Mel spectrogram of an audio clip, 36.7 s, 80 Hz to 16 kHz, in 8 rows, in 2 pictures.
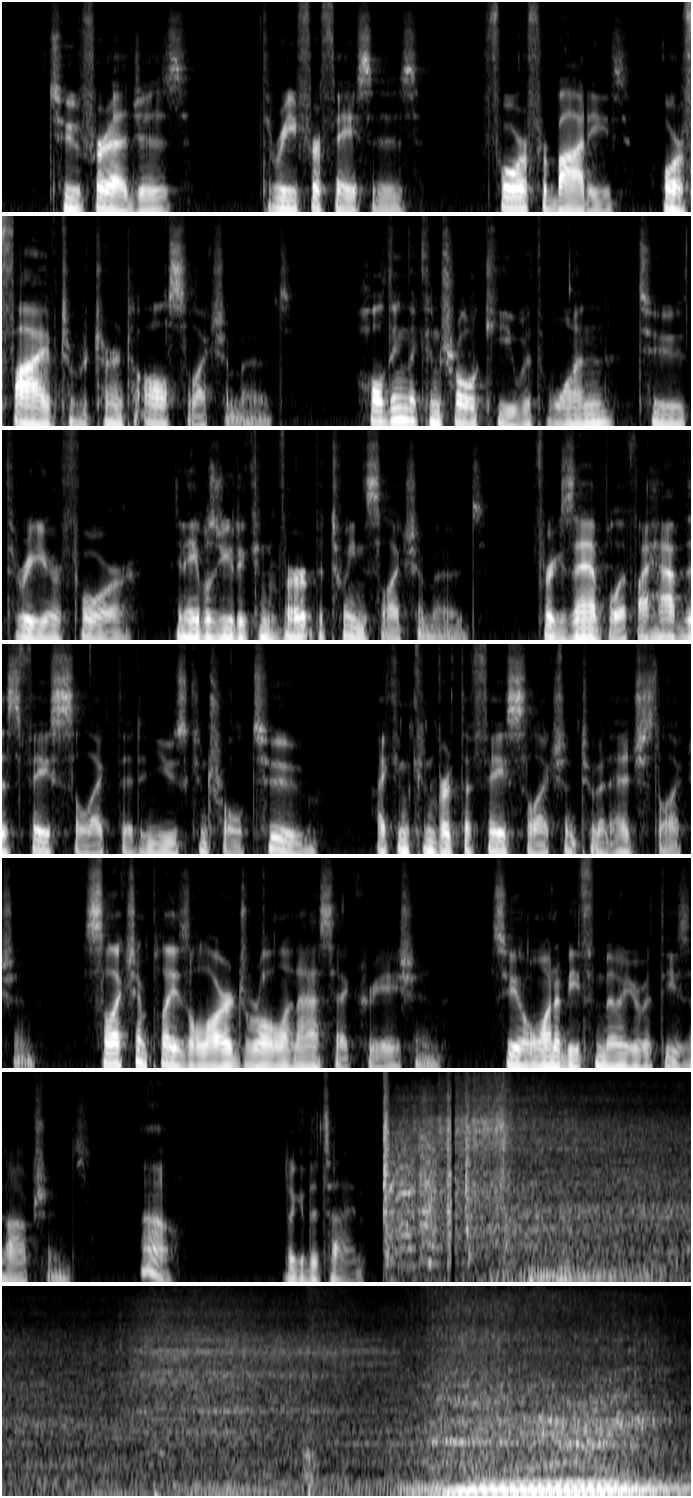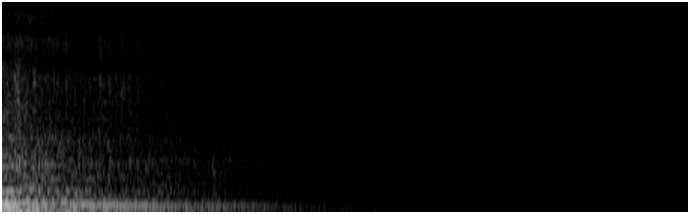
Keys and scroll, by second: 1.5 3, 3.1 4, 4.2 5, 15.0 ctrl+2.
